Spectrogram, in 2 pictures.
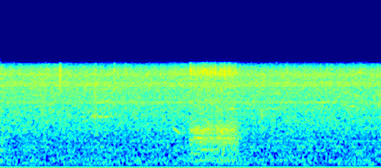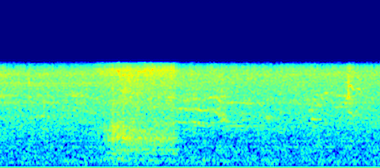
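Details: Two short snorting snores about four seconds apart from a sleeping pug amid muffled room noise: snoring.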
